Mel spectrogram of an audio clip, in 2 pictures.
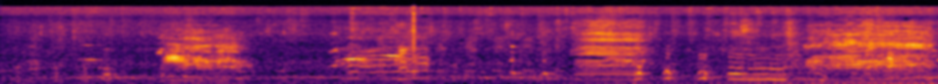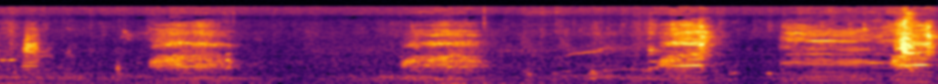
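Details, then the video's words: Six African and Toulouse geese on a farm, heard when first meeting new geese: loud, nasal, harmonic honks in bursts of about one second, repeated irregularly from several birds, with quieter clucking and shuffling noises underneath. "MEETING SIX GEESE AFRICAN & TOULOUSE GEESE"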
